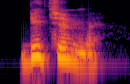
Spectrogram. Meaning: third-person plural present indicative/subjunctive of bitumer
- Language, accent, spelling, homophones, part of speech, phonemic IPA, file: French, Canada, bitument, bitume / bitumes, verb, /bi.tym/, LL-Q150 (fra)-bitument.wav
